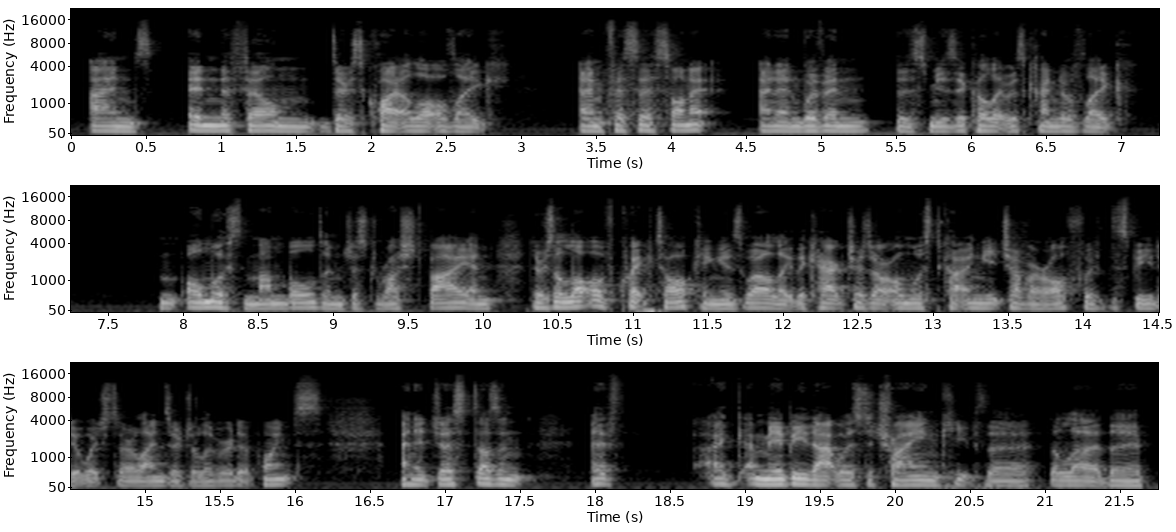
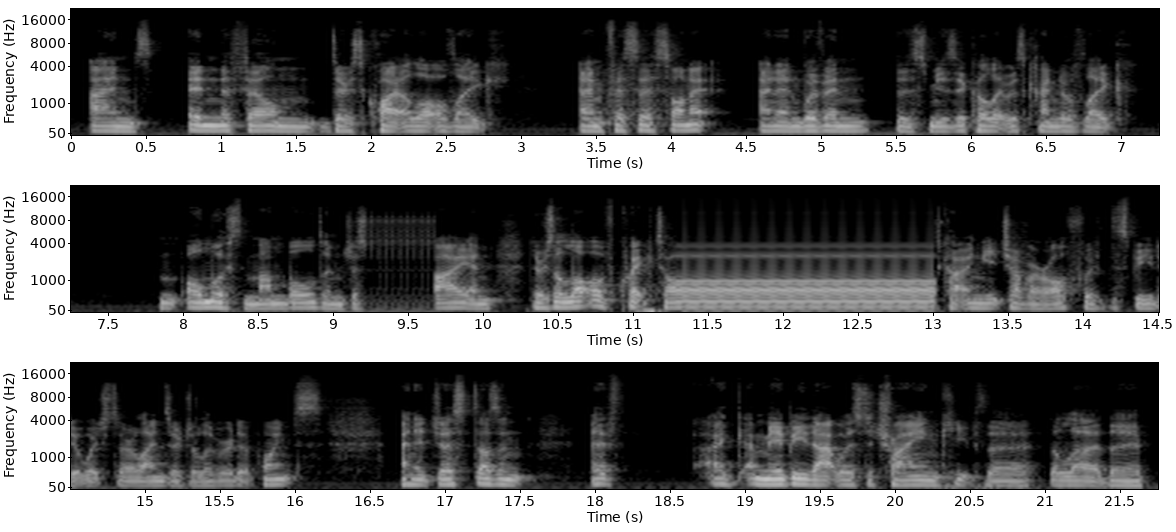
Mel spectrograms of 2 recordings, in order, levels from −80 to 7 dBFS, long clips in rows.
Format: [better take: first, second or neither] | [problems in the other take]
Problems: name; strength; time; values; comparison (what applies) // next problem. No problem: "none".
first | audio freezing; at 9.5 s and at 11 s for 1.5 s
